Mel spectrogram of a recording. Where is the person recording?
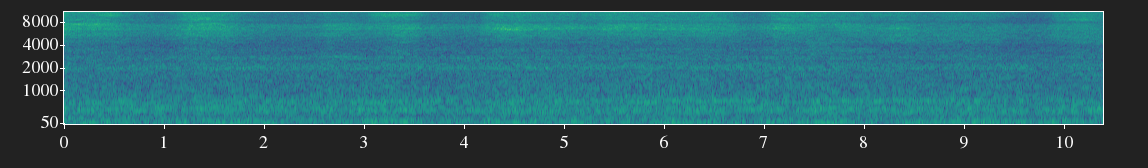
on a subway train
